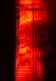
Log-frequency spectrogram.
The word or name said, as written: mag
